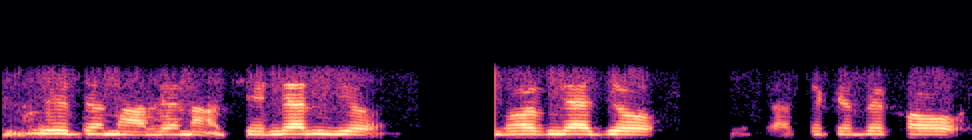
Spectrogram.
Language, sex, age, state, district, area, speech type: Maithili, female, 45-60, Bihar, Araria, rural, conversation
